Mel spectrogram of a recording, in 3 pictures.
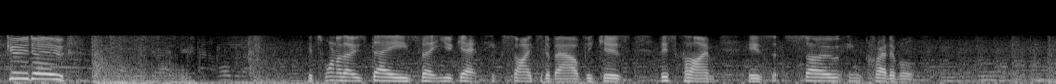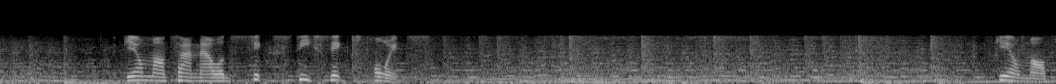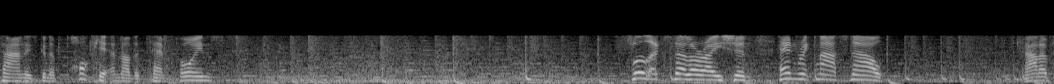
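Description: No technical faults can be heard anywhere in this audio.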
